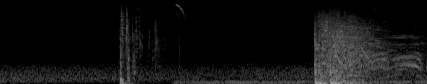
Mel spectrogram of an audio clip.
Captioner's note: explosion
